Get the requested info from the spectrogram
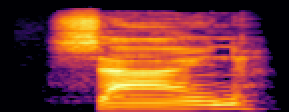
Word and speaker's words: sign: Sign, signature. Âm G trong chữ sign câm, nhưng phát âm trong chữ signature, danh từ. Trong chữ sign, S-I-G-N, nghĩa là ký tên, âm G câm, không phát âm.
